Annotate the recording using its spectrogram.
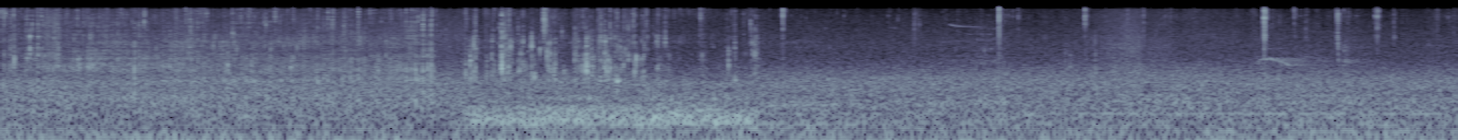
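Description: Liquid poured from a stainless steel pot into a metal camping mug, with a few sharp clicks about three to four seconds in.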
